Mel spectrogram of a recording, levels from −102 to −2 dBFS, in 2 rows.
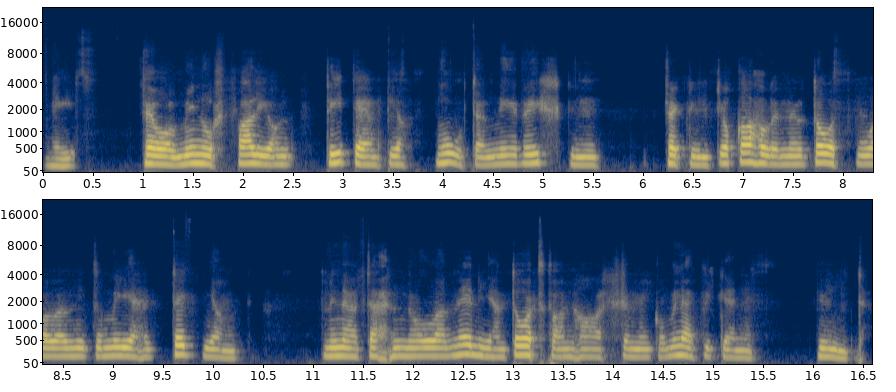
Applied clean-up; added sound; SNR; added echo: neural mask model DeepFilterNet 3.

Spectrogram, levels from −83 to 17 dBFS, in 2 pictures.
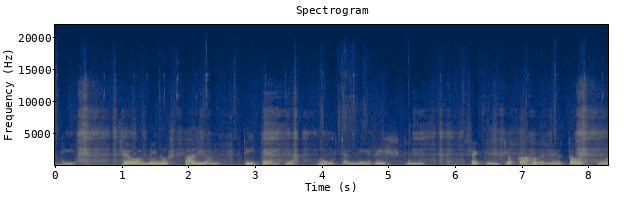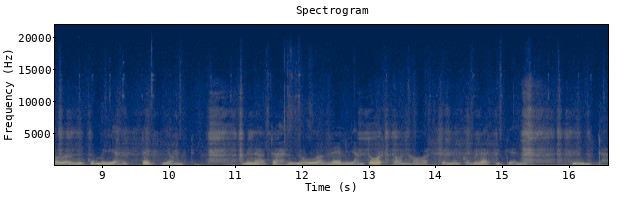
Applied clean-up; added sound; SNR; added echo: none; Breathing; 12 dB; none.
